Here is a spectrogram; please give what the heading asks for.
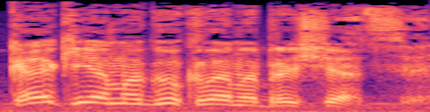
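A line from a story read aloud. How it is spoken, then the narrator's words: Formal male voice, phone. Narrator (Russian): осведомилась трубка казенным мужским голосом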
